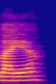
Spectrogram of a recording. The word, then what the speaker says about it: Laia: I'm Laya, spelled like Laia, but if you think about it, it's like Maya with an L, if it gives you a hard time.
